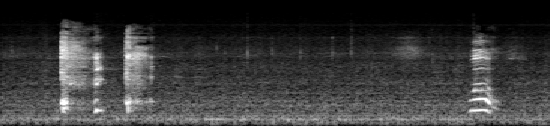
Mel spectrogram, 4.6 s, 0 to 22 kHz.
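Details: Adult speaker at an outdoor Labor Day rally in Cleveland, Ohio, during about 5½ minutes of coughing, joking of being allergic to Trump: a quick run of three dry coughs, then a fourth, over crowd noise.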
